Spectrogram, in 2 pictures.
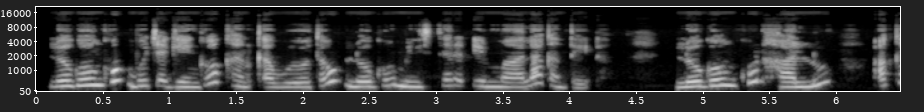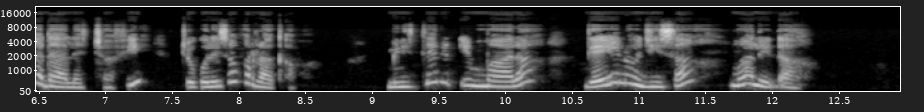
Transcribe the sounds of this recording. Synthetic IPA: lɔɡoːŋkʊnbɔt͡ʃʼːɐɡeːŋɡoːkɐŋkʼɐbʊjoːt̪ɐʔʊlɔɡoːmɪnɪst̪eːɾɐᶑɪmːaːlaːkɐnt̪ɐʔeːᶑɐ̥ | lɔɡoːŋkʊnhaːlːuː | ʔɐkːɐd̪aːlɐt͡ʃːaːfɪ | t͡ʃʼɔɡʼʊleːsɔːfɪrːaːkʼɐb̥ɐ̥ | mɪnɪst̪eːɾɐᶑɪmːaːlaː | ɡɐʔeːnhɔd͡ʒiːsaː | maːlɪᶑa

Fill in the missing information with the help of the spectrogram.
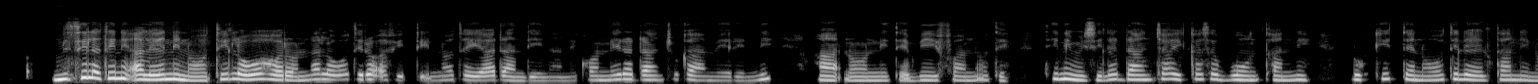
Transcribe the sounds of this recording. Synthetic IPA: mɪsɪlɛt̪ɪnɪʔɐle̞ːnːɪnoːt̪ɪlɔwɔɦɔɾɔnːɐlɔwɔt̪ɪɾɔɐfɪt̪ʼːɪ̰nːɔt̪ɛjaːd̪ɐnd̪iːnɐnːɪkɔnːɪɾɐd̪ɐnt͡ʃːʊkaːmeːɾɪnːɪ | haːnːoːnːɪt̪ɛbiːfːɐnːɔ̰t̪ɛ | t̪ʰɪnɪmɪsɪlɛd̪ɐnt͡ʃːɐɪkːɐsɛbuːnt̪ʼːɐnːɪ | lʊkːɪt̪ːɛnoːt̪ɪle̞ːlt̪ɐnːɪnɔ

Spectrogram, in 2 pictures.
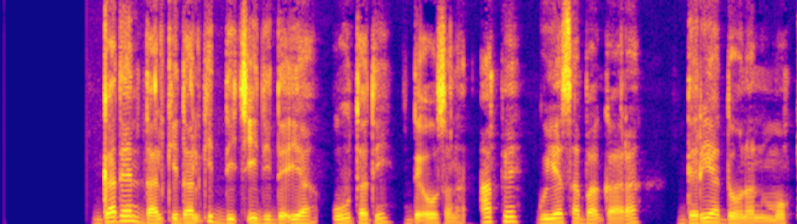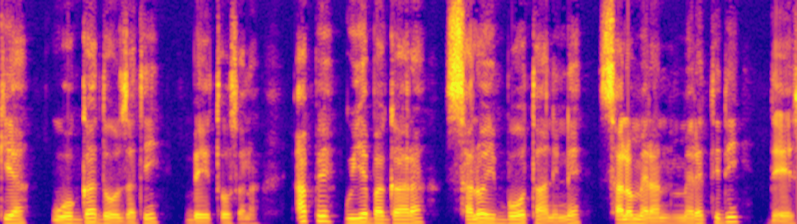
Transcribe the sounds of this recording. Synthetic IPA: ɡɐd̪ɛnd̪ɐlkʼːɪd̪ɐlkʼɪd̪ɪt͡ʃʼːiːd̪ɪd̪ɛʔɪjauːt̪ːɐt̪ɪd̪ɛʔo̞ːsɔnɐʔɐpːɛɡʊjɛsɐbɐɡːaːɾɐ | d̪ɛɾɪjɐd̪o̞ːnɐnmɔkːɪja | wɔɡːɐd̪o̞ːzɐt̪ɪ | be̞ːt̪ʰːo̞ːsɔnɐ | ʔɐpːɛɡʊjɛbɐɡːaːɾɐ | sɐlɔjbo̞ːt̪ːaːnɪnːɛ | sɐlɔmɛɾɐnmɛɾɛt̪ːɪd̪ɪ | d̪ɛʔe̞ːs

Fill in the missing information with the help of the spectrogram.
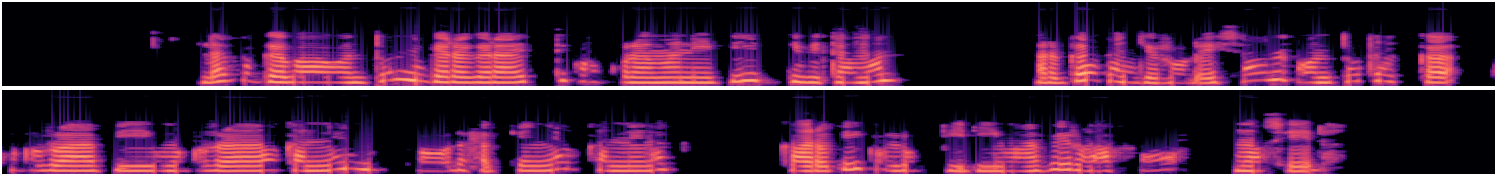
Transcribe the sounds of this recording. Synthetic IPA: lɐfɐɡɐbaːwɐnt̪ɔːnːɪɡɐɾaːɡɐɾaːɪt̪ːɪkʊɾkʊɾɐmɐniːfɪːt̪ːɪbɪt̪ɐmɐn | ɐɾɡaːkɐnd͡ʒɪrːʊᶑɐɪsaːnwɐnt̪oːt̪ɐːkːɐkʊd̪ʊɾaːfɪmʊd̪ʊɾaːkɐnːe̞ːnt̪ɐoːᶑɐfɐkːe̞ːɲːaːfkɐnːe̞ːnɐkːɐ̥ | kaːɾɔt̪iːkʊlːʊbːiːd̪iːmaːfɪɾaːfuː | mɔse̞ːᶑɐ̥

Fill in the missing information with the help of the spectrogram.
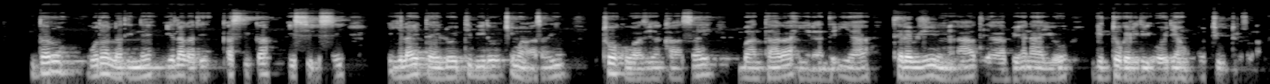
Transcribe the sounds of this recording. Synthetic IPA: d̪ɐɾɔɡɔd̪ɐlːɐt̪ɪnːɛjɛlɐɡɐt̪ɪkʼɐsːɪkːɐ | ɪsːɪːsːɪ | ɪlɐjt̪ːɐjlɔjt̪ːɪbiːd̪ɔt͡ʃʼɪmɐːsɐt̪ɪ | t̪ʰɔkɔhɐzɪjɐkʰaːsːɐjbɐnt̪ːaːɡɐheːɾɐnd̪ɛʔɪjaː | t̪ʰɛlɛbɪd͡ʒɪnɪjʔaːt̪ʼːɪjaːbɛʔɐnaːjɔ | ɡɪt̪ːɔɡɛlɪd̪ɪʔɔjd̪ɪjɐnʊt̪ːɪʊt̪ːɪdɔsɔnɐ

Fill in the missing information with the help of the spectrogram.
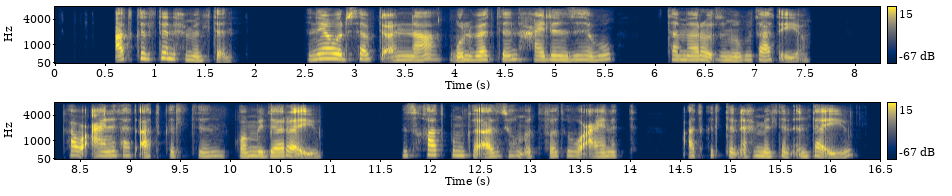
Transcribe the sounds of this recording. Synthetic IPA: ʔat̪kʰɨlt̪ʰɨnɨħmɨlt̪ʰɨn | ʔɨnajwɔd̪isɐβt̪ʼɨʕɨnːaɡulβɐt̪ʰɨnħajlɨnzɨhɨβu | z̥ɨt̪ʰɐmɐɾɐt͡sʼumɨɡɨt̪ʰat̪ɨ̰jːo̞̰m | kʰaβʕa̰jnɐt̪ʰat̪a̰t̪kʰɨlt̪ʰɨnkʰo̞mːid̪ɐɾɐɨjːu | nɨsɨ̥xat̪kʰumkʰɐjʔa̰zːixumʔɨt̪ʰːɨ̥fɐt̪ʰuwṵʕa̰jnɐt̪ | ʔat̪kʰɨlt̪ʰɨnʔɨ̰ħmɨlt̪ʰɨnɨ̰nt̪ʰajɨjːu

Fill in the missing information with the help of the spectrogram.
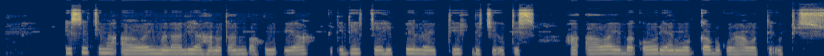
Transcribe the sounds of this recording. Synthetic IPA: ʔɪsːɪt͡ʃʼɪmɐʔaːwɐjmɐlaːlɪjaːɦɐnɔt̪ɐnbɐhuːpʼɪjaː | pɪt̪ʼɪd̪iːkʰːeːhɪpːɛlɔjt̪ːid̪ɪt͡ʃːiʔʊt̪ːɪs | hɐʔaːwɐjbɐkʼoːɾɪjɐnwɔɡːɐbʊkʼʊɾaːwɔt̪ːɪ̰ʔʊt̪ʰːɪ̥s

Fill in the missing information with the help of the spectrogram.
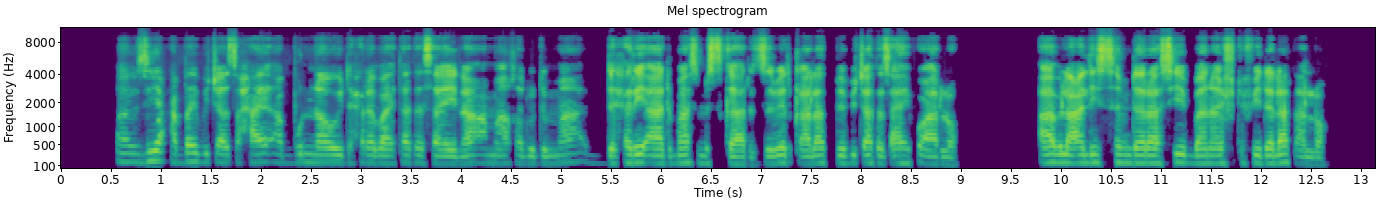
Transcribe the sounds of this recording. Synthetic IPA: ʔaβziʕabːajbɨt͡ʃʼːat͡sʼɨħajaβbunːawid̪ɨħɾɐβajt̪ʰat̪ʰɐsailaːβmaʔxɐlud̪ɨmːad̪ɨħɾiad̪masmɨsɡaɾzɨβɨlkʼalat̪̚bɨbɨt͡ʃʼːat̪ʰɐt͡sʼaħifualːo̞ | ʔaβlaʕlisɨmd̪ɐɾasibanaʃt̪ʰufid̪ɐlat̪alːo̞

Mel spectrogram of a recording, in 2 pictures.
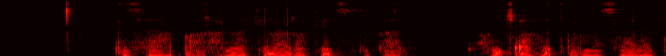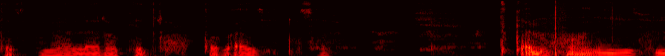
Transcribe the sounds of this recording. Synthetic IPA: ʔɨzaʔohɾalmakʰenaɾokʰet̪ʼɨzɨbːahal | t̪ʰħunt͡ʃʼafɐt̪ʼɐɾmɐsaɾat̪ʰːɐt͡sʼinalaɾokʰet̪ʼɾaħt̪ʰobʕa̰zet̪nɨsɐfna | t̪ʼɨ̥kʼɐ̰lmɨxwo̰nɐjuzɨfɨlː

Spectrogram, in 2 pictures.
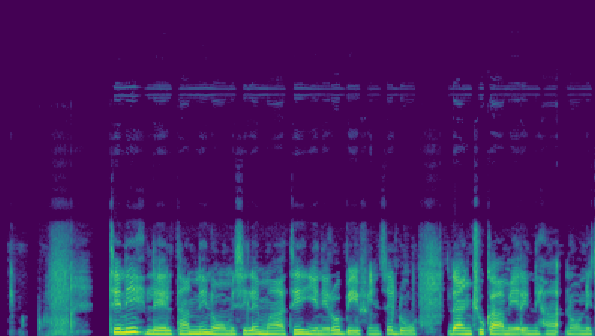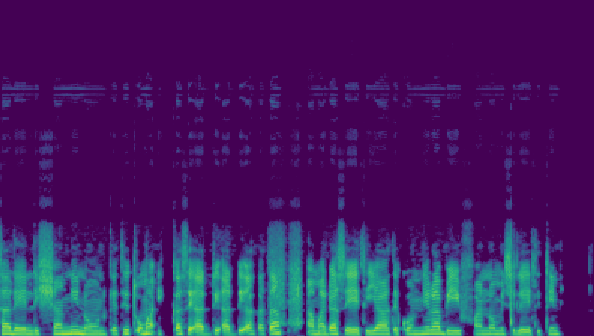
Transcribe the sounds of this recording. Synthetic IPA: t̪ɪnɪle̞ːlt̪ɐnːɪnoːmɪsɪlɛmaːt̪ɪjɪnɪɾɔbiːfɪnsɛdd̪ɐnt͡ʃːʊkaːme̞ːɾɪnːɪhanoːnɪt̪ɐle̞ːlːɪʃːɐnːɪno̞ːŋkɛt̪ɪt̪ʼʊmɐʔɪkːɐsɛʔɐd̪ːɪʔɐd̪ːɪʔɐkɐt̪ɐʔɐmɐd̪ɐse̞ːt̪ɪjaːt̪ɛkɔnːɪɾɐbiːfːɐnːɔmɪsɪle̞ːt̪ɪt̪ɪn

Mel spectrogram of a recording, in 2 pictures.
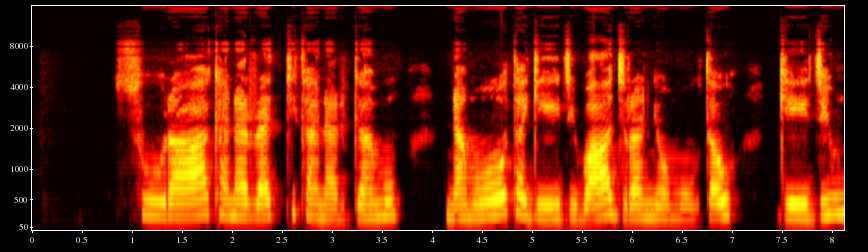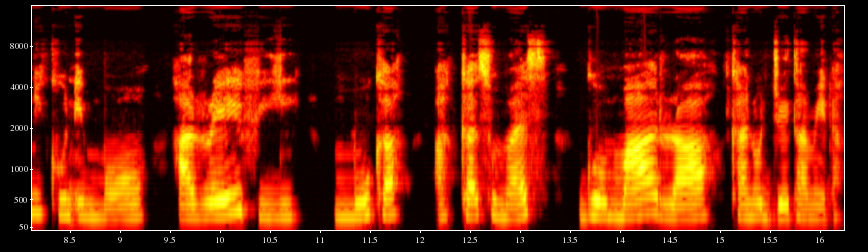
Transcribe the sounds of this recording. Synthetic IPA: suːɾaːkɐnɐrːɐt̪ːɪkɐnɐɾɡɐmʊ | nɐmo̞ːt̪ɐɡe̞ːd͡ʒɪbaːd͡ʒɪɾɐnjomuːt̪ɐʔʊ | ɡe̞ːd͡ʒɪbnɪkʰʊnɪmːo̞ː | hɐrːe̞ːfɪ | mʊkɐ | ʔɐkːɐsʊmɐs | ɡɔmːaːɪrːaːkʰɐnhɔd͡ʒːɛt̪ɐmɪᶑɐ

